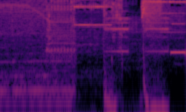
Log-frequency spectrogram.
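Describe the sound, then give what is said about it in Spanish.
A quiz-show bell rings out with bright, sustained metallic tones, struck a few times in quick succession with sharp attacks and shimmering high overtones, fairly loud with no talking over it. “Claro, eh, como sabías que iba a sonar la campana, ¿verdad, Antonio?”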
